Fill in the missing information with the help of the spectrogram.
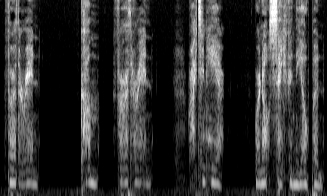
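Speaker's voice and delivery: a rough, throaty whisper, drawn back and wary; hoarse throaty whisper. A narrator's reading. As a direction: rasp it out under the breath like a nervous beaver. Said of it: "in a hoarse, throaty whisper".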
